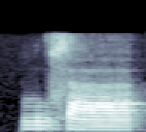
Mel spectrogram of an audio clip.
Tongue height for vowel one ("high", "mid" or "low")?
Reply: high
